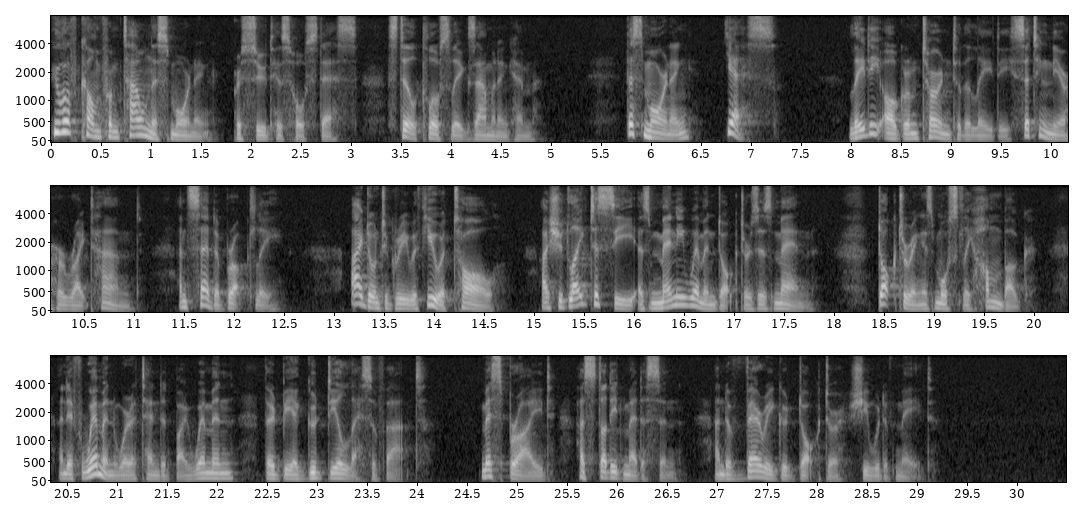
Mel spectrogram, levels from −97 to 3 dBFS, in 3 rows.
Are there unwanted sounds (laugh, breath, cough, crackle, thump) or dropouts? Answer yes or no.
no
